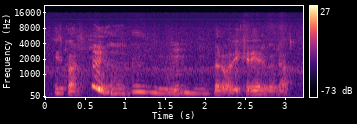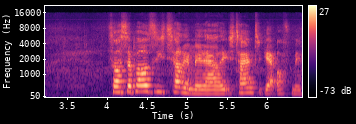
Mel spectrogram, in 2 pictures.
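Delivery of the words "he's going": usual speaking voice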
